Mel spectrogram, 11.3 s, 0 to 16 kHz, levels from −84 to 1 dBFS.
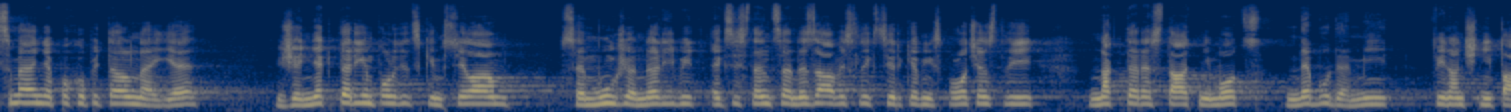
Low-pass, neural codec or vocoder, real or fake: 14.4 kHz; vocoder, 44.1 kHz, 128 mel bands every 256 samples, BigVGAN v2; fake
